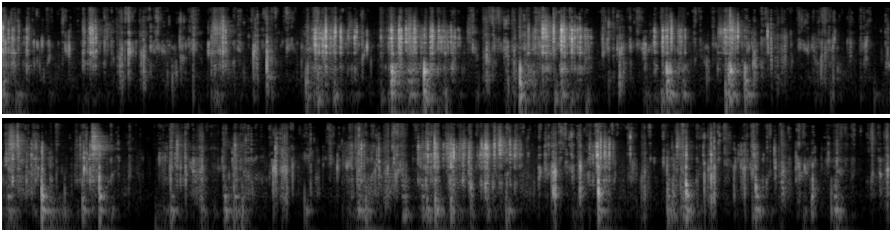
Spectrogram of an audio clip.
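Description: A dog's nose knocks and pushes a plastic bowl.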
